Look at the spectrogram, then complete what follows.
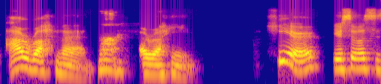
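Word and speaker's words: الرحمن: So the thing in Arabic is that the Uthmani script assumes that you know that if you see this alif lam construct, if you have to pronounce it, it's going to be an a. You say Ar-Rahman.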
